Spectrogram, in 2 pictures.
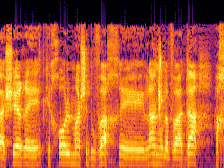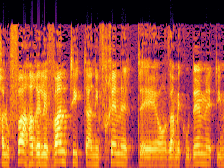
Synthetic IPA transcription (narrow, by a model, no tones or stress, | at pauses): aːʃe̞ʁkʰe̞χo̞lmaʃed̪uvaχelanulavaːda | haχalufaɦaʁe̞le̞vantithanivχe̞netvehamekude̞me̞tim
